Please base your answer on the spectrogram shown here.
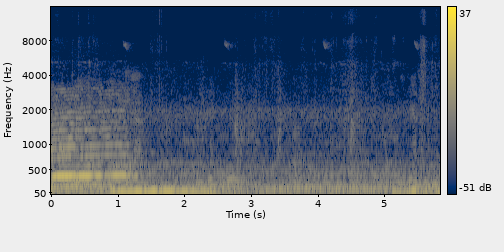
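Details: Ken Arok Bimasakti, a huge fattened bull from Indonesia headed for a DKI contest, lets out one steady, tonal moo lasting about a second, followed by low rumbling noise and quiet background sounds.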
